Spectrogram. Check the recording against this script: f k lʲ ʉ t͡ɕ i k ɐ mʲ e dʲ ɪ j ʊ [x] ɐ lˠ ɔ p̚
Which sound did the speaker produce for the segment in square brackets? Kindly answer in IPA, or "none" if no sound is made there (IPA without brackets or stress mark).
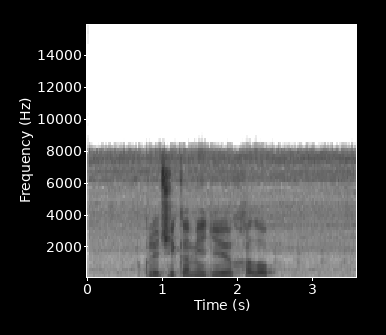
x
